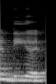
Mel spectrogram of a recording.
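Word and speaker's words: dear: हम क्या पढ़ेंगे, ई, और आर साइलेंट है, क्यों, क्योंकि आर से पहले ई वावल आया है इसलिए। ये हो गया आपका डियर, डियर मतलब होता है हिरन।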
